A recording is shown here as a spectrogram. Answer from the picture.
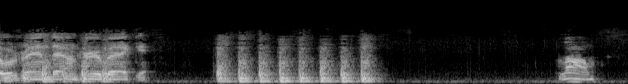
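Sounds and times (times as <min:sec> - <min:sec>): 
knocking on a door: 0:00.2 - 0:01.3, 0:02.1 - 0:03.9
speech: 0:00.5 - 0:02.5, 0:05.6 - 0:06.1.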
